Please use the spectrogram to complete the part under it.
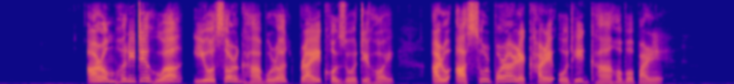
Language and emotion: Assamese, neutral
